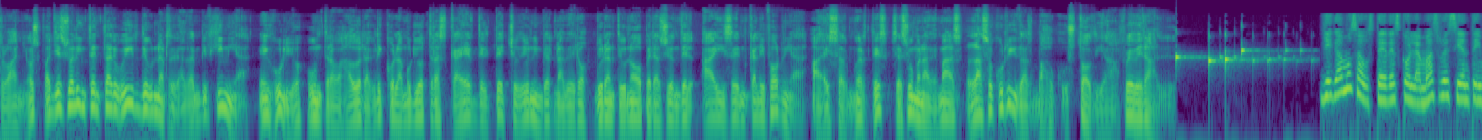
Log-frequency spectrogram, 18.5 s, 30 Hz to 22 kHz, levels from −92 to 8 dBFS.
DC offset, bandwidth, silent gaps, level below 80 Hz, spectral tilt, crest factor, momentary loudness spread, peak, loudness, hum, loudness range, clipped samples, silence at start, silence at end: under 0.1%; 16.5 kHz; none; -46 dBFS; -3 dB/octave; 20 dB; 9 LU; 0 dBFS; -19 LUFS; none; 4 LU; under 0.1%; 0 s; 0 s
